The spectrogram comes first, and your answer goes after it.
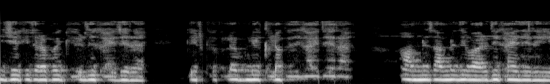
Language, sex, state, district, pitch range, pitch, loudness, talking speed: Hindi, female, Chhattisgarh, Balrampur, 205-220 Hz, 215 Hz, -15 LUFS, 250 wpm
